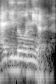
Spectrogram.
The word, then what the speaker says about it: Jagiellonian: You know, the pronunciation is slightly hard, but I read about I read about the Jagiellonian University and Jagiellonian, right? Jagiellonian. Yeah. Jagiellonian, yes, exactly, Jagiellonian.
